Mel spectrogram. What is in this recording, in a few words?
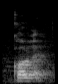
grandmother, chamacoco; abuela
